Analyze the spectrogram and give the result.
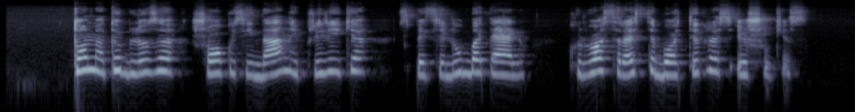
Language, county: Lithuanian, Kaunas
